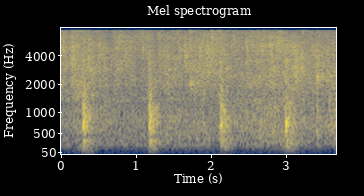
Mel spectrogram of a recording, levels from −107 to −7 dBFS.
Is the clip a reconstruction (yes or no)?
yes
